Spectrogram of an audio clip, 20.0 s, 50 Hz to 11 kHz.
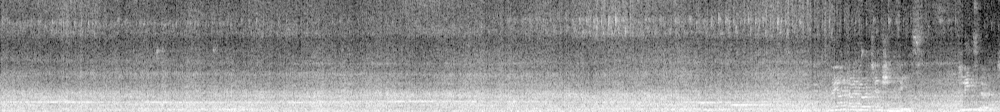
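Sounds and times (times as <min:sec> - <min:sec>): diesel train engine rumbling: 0:00.0 - 0:20.0
wheels squealing: 0:01.4 - 0:06.5.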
